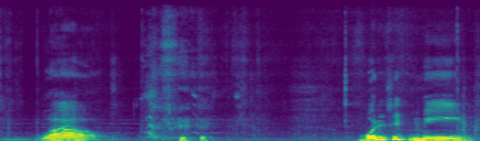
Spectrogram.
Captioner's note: laughs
